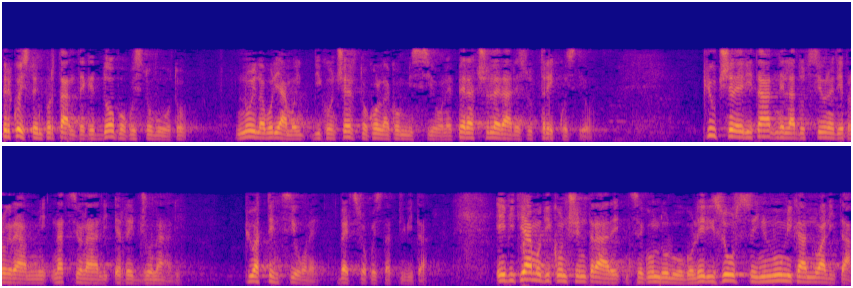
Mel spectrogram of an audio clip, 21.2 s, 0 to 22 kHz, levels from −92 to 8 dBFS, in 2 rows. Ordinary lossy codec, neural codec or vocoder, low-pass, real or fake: none; none; 5.4 kHz; real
